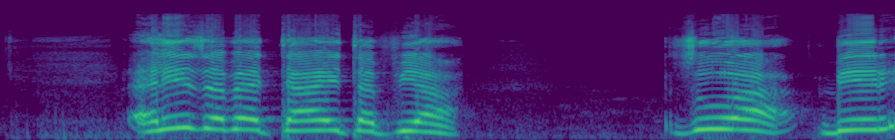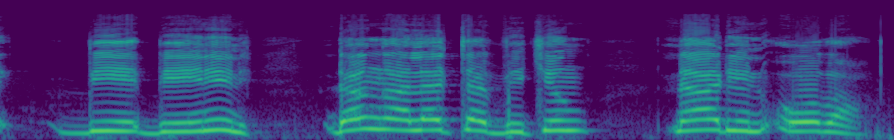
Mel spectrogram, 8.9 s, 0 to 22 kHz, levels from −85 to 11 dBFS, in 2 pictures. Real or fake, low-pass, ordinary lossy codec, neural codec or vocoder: real; 14.4 kHz; none; none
